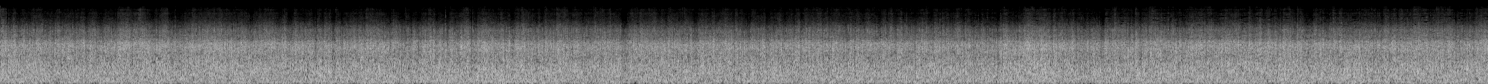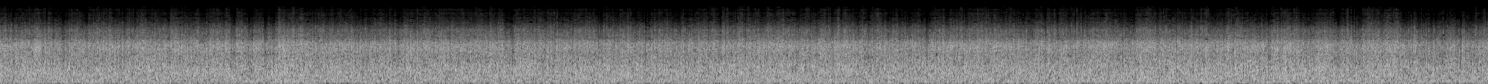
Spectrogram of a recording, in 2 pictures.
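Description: Steady rush of wind on the microphone mixed with the running noise of a fast-moving passenger train, heard from an open coach door.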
